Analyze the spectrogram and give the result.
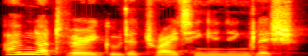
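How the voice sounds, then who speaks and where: A woman voicing a friendly teenage schoolgirl in a scripted textbook dialogue, speaking clearly and carefully. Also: on the low side, lively intonation, normal speed, natural voice.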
